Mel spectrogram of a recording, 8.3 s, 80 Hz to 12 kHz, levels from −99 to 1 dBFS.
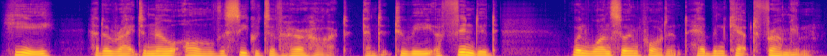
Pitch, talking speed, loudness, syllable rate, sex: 120 Hz, 180 wpm, -18 LUFS, 4.5 syllables/s, male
